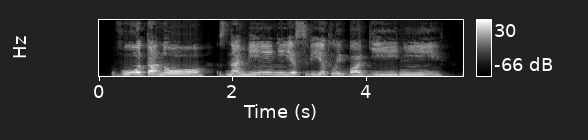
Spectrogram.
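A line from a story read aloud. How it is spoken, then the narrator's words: Fanatical pastor exclaiming. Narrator (Russian): воскликнул пастор с видом свихнувшегося фанатика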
